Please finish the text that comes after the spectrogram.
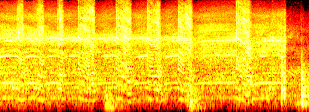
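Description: A power tool whines loudly and close while deburring sharp metal edges on a van, running in steady bursts with brief dips in speed and short pauses between passes.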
